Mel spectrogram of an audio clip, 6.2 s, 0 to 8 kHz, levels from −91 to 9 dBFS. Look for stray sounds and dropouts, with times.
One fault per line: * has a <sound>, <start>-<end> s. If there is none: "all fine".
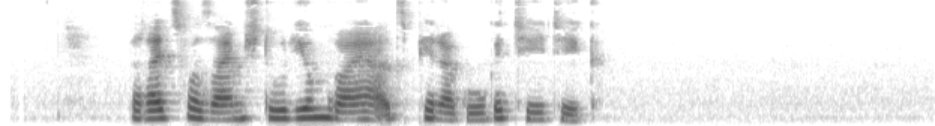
all fine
